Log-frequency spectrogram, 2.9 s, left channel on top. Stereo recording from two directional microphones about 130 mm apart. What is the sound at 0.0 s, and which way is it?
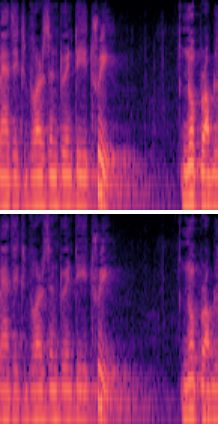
A man's voice, 25° left (ahead or behind).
